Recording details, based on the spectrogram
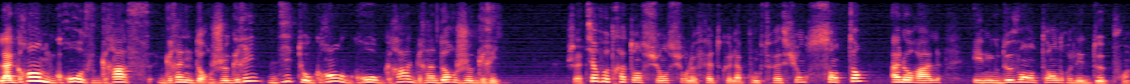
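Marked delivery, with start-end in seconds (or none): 0.0-5.0 slow, carefully spelled-out, articulated tongue twister. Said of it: "les virelangues pour vous chauffer la voix".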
